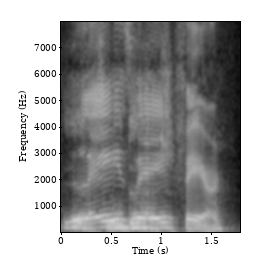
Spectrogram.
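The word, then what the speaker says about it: laissez-faire: was right the first time hyphen lay Fair L Fair that's how you say it that's a little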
